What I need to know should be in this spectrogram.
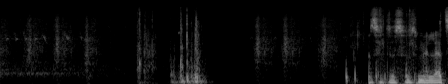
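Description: Footsteps crunch through dry leaves and grass.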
